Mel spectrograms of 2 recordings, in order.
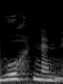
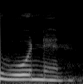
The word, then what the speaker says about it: wohnen: Nah, walaupun di sini ada H, tapi bacanya bukan wohnen ya, tapi wohnen gitu.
